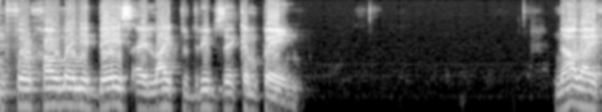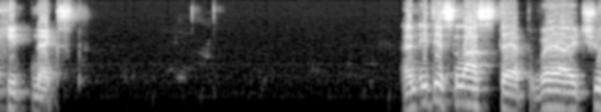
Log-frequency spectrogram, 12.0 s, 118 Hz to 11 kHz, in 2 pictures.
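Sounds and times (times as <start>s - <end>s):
computer mouse clicks: 3.6s - 3.9s, 7.8s - 8.4s.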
